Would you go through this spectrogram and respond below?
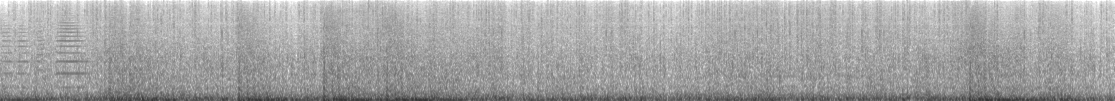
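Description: Napoleonic infantry battalions opening fire near a church in the game Scourge of War: Waterloo, a dense continuous roar of massed musketry and rumbling battle noise, loud and sustained throughout.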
